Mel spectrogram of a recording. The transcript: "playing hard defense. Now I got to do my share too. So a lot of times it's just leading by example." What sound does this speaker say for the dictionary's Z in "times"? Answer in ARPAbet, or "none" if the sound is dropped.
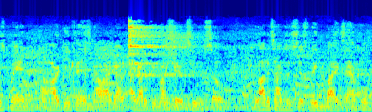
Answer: Z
